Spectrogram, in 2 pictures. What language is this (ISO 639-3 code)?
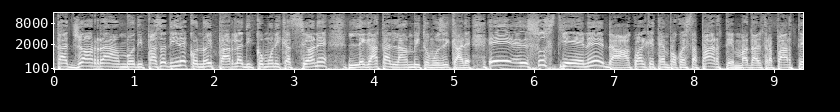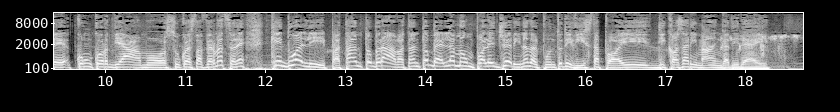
ita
